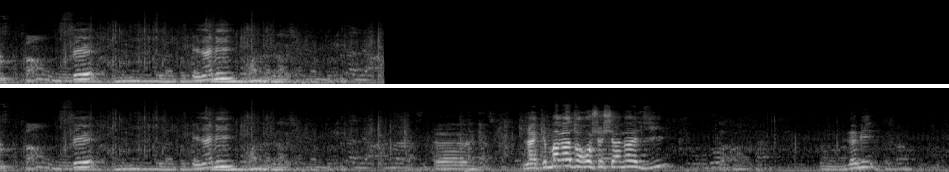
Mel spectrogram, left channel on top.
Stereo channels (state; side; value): drops out; left; at 3.9 s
